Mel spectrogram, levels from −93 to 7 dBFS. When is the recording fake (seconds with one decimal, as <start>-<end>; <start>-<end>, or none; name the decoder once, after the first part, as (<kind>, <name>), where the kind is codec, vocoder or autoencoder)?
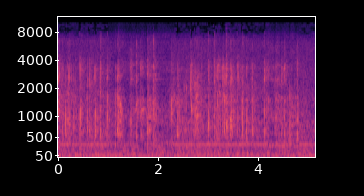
1.0-2.3 (codec, SNAC); 4.2-4.8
